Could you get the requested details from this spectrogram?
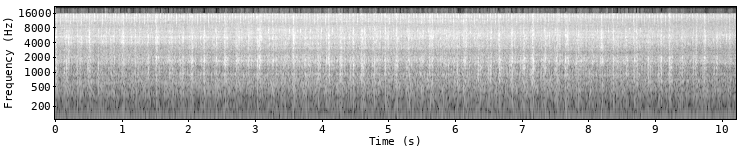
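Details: Opel Vectra C Z20NET engine running: rough, pulsing knock about twice a second over the idle; an odd noise whose source is unclear.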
